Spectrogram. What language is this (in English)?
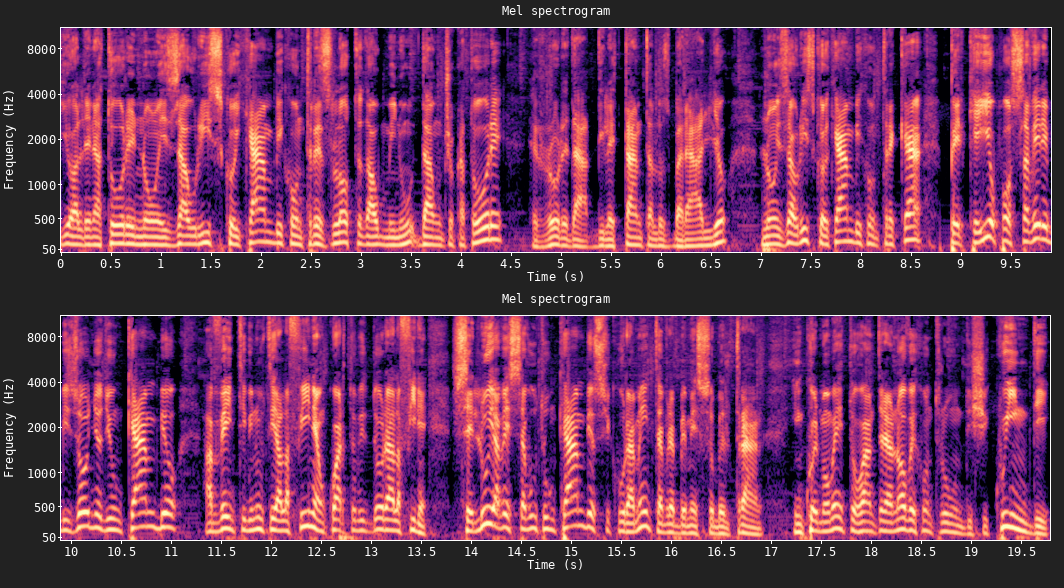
Italian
